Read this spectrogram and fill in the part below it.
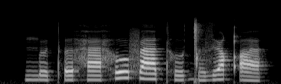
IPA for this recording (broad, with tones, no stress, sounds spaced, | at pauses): ŋ ɵ˨ tʼ ə˨ h a˨ h o˦ f a˧ tʰ ʊ˨˦ ɡ͡ǀ ə˨ z ø˧ qʼ a˨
